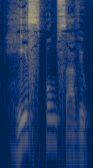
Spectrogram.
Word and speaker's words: responsável: A sílaba tônica de responsável, sa, é uma palavra paroxítona.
